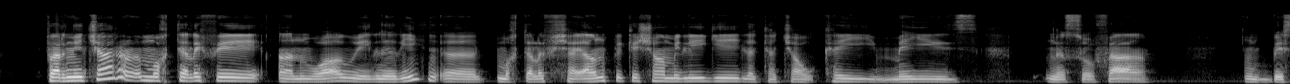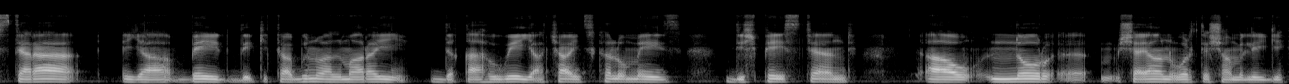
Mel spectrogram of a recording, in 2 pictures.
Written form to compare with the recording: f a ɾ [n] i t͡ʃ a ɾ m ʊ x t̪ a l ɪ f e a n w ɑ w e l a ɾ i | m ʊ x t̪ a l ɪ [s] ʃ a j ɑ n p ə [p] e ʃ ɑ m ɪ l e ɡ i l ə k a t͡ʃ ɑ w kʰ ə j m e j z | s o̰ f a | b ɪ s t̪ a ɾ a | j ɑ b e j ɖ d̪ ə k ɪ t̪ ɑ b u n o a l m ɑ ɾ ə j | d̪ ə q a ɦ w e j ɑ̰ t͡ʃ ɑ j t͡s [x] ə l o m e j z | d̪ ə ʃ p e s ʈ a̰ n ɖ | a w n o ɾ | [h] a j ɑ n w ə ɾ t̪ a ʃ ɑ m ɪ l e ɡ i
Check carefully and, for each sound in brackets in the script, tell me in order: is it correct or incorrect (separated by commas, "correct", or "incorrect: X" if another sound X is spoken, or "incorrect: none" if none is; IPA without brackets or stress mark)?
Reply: correct, incorrect: f, incorrect: k, incorrect: k, incorrect: ʃ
